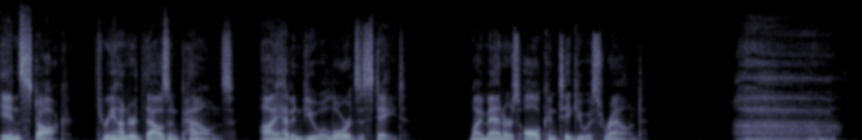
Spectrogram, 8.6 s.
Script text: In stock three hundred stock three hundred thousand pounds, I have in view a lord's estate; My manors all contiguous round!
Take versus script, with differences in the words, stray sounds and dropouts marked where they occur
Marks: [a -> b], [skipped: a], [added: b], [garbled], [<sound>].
In stock three hundred [skipped: stock three hundred] thousand pounds, I have in view a lord's estate; My manors all contiguous round! [sigh]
